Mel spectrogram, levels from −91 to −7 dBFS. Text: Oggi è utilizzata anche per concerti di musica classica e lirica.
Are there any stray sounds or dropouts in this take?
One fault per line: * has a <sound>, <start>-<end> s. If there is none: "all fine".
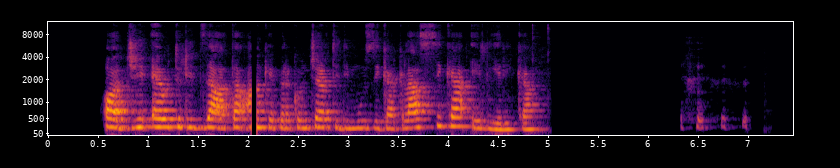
* has a dropout, 2.0-2.1 s
* has a laugh, 6.3-7.0 s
